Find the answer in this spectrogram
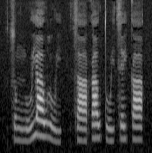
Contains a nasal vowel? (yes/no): no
